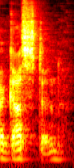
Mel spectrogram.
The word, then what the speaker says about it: Augustine: You have some people pronounce this Saint Augustine, but I've always pronounced it Augustine.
